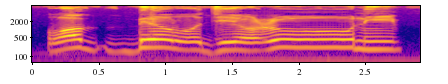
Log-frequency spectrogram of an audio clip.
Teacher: را کے اوپر زبر ہے اس لیے را پر ہوگی، با کے اوپر تشدید ہے، تشدید والے حرف کو 2 مرتبہ پڑھتے ہیں، ایک بار پہلے والے حرف سے ملا کر اور ایک بار خود اسے۔ تشدید کی آواز میں ایک قسم کی سختی ہوتی ہے۔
